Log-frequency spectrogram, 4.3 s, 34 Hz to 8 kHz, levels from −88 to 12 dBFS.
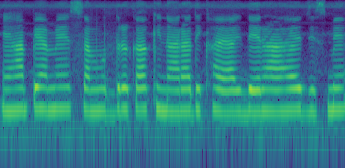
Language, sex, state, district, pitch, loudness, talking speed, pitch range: Hindi, female, Odisha, Khordha, 225 Hz, -16 LUFS, 165 wpm, 220-230 Hz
